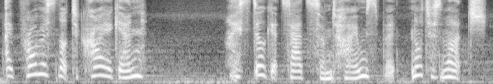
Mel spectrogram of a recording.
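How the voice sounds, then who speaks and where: An actress playing an earnest, determined young underworld princess in a video game, spirited, with formal old-fashioned phrasing. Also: female voice, high-pitched, moderate pace, a little hiss or hum, lightly acted.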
